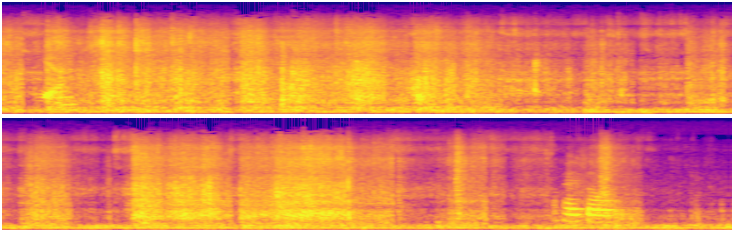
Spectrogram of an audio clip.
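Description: Plastic poly mailer bag rustling and crinkling in irregular spells as clothes in plastic wrappers are rummaged out of it.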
